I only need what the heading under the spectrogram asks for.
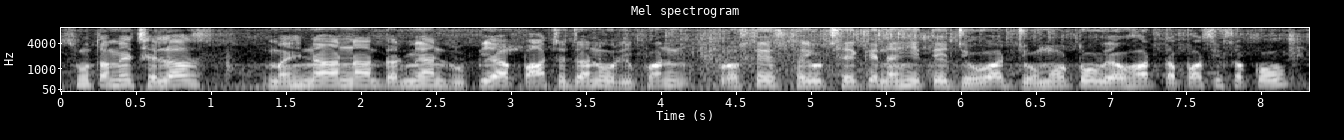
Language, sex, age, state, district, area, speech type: Gujarati, male, 18-30, Gujarat, Kutch, urban, read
